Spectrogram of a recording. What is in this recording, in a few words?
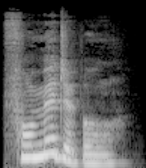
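"formidable", English, British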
